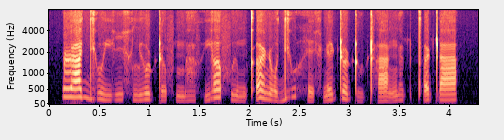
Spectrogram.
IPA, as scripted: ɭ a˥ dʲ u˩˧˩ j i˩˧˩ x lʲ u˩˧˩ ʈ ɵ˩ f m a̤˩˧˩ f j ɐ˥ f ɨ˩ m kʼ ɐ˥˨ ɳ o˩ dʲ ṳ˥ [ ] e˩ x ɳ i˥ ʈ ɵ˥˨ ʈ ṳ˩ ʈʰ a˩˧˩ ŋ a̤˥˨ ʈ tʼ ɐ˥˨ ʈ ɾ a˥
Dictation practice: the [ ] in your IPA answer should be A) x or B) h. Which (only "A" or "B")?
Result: B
